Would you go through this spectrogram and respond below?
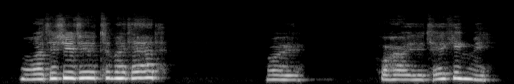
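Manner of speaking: high, loud, frightened, panicky tone. Reading a story aloud, a boy questioning a silent bunny driver: panicked voice. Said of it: "could hear the panic in his voice".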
